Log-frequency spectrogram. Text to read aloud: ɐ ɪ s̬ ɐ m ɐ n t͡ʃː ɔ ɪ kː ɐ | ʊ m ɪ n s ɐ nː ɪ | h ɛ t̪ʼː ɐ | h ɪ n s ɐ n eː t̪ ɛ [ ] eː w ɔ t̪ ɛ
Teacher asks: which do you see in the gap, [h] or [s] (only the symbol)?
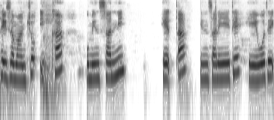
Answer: h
